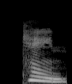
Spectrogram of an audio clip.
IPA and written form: kˈeɪn (cane)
